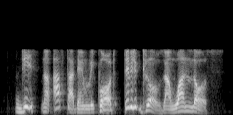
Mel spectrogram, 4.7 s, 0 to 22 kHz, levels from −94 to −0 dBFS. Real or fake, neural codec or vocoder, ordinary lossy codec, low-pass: fake; codec, 16 kHz, 1 kbps, FunCodec, trained on LibriTTS, 50 frames a second; none; 3.6 kHz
